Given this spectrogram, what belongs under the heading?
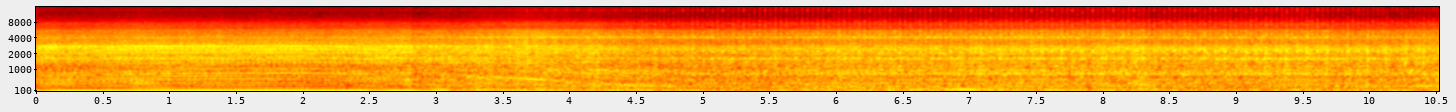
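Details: Engine with number 1 cylinder not working and throttle valve not opening: uneven idle stumbles, then revs rise and fall with a jerky, lumpy knocking beat as the accelerator is pressed; cylinder misfire.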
